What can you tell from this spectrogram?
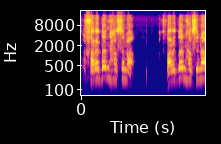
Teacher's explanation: اور دوسرا جو ہے خردن حسنا، فردن حسنا میں جو ہے تنوین کے بعد ہا ہے، اخفا کرنے کی ضرورت نہیں ہے، اظہار ہے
